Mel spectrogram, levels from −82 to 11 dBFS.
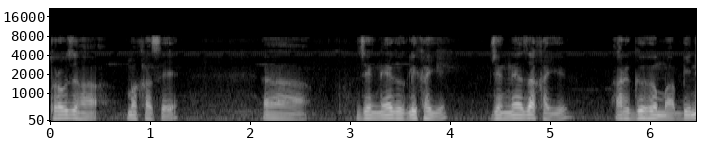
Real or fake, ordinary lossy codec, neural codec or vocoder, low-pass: real; none; none; none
